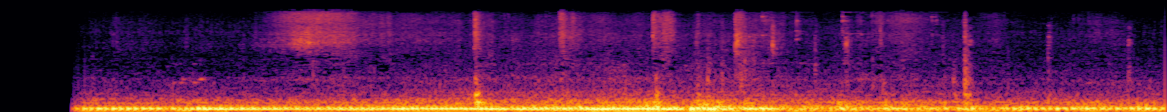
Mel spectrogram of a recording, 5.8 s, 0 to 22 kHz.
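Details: VW MK6 GTI petrol engine idling with a low rumble, broken by short, sharp, irregular chirps from somewhere in the engine bay. The source is unknown.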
